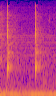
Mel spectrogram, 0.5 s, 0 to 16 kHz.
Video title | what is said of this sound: Oboe Repair 1 | you can hear that tapping sound so it's not quite closing when it should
